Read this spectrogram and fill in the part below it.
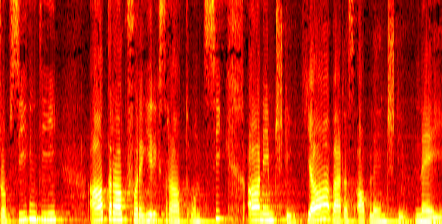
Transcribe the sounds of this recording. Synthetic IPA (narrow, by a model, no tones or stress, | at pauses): ɔpsiːɡən̩di | ʔɑːtrɑːɡ̥foɾɛɡiːɾɪksraːtʊntsikχɑːnɪmtʃtɪmtʰjɑːvæːɾdɑsɑb̥lɛːntʃtɪmtnaɪ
